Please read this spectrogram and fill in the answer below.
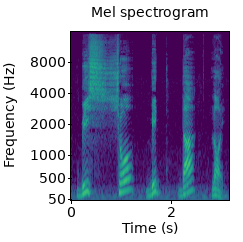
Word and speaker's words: বিশ্ববিদ্যালয়: আমরা প্রথমেই বলি বিশ, তারপরে কি বলে? শো, তারপরে কি বলি? বিশ্ব, তারপরে কি বলি? বিদ, তারপরে কি বলি? দা, তারপরে কি বলি? লয়। তাহলে কয় চেষ্টায় উচ্চারণ করলাম? বিশ্ববিদ্যালয়।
